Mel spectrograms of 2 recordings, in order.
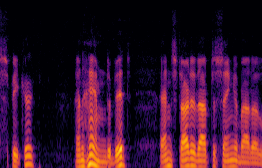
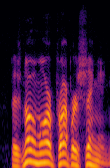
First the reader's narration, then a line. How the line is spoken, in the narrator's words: said angrily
